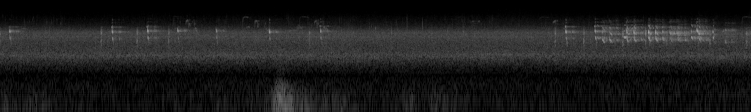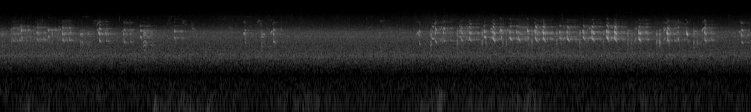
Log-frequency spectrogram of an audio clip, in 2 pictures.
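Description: Birds chirping and calling over a steady outdoor hiss: a few scattered single chirps, then two busy stretches of rapid, high twittering, one in the middle and a longer one near the end.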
